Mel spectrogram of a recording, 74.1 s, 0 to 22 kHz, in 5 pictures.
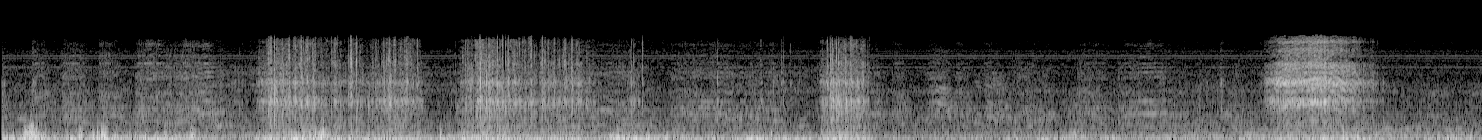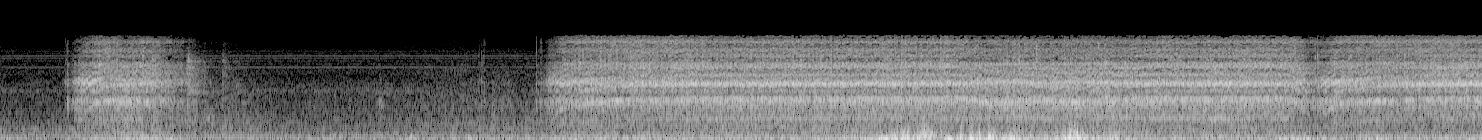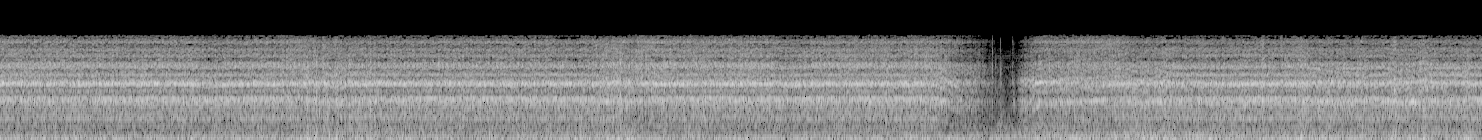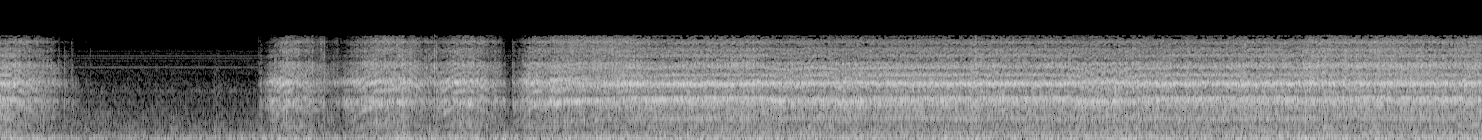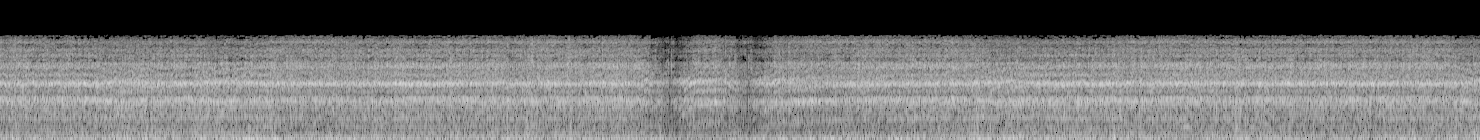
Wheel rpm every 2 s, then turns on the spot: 0, 10, 20, 0, 10, 0, 50, 20, 30, 0, 120, 160, 160, 150, 150, 160, 160, 160, 160, 110, 140, 160, 60, 20, 80, 150, 160, 160, 160, 160, 170, 160, 150, 110, 160, 160, 160.
2-6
